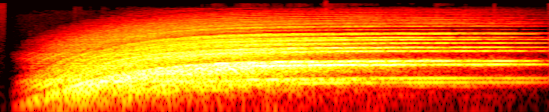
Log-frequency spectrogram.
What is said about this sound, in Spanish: Podríamos oír la sirena de alerta de una bomba nuclear frente a nosotros.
